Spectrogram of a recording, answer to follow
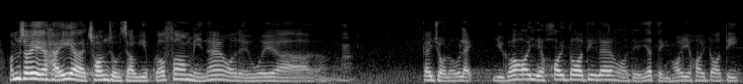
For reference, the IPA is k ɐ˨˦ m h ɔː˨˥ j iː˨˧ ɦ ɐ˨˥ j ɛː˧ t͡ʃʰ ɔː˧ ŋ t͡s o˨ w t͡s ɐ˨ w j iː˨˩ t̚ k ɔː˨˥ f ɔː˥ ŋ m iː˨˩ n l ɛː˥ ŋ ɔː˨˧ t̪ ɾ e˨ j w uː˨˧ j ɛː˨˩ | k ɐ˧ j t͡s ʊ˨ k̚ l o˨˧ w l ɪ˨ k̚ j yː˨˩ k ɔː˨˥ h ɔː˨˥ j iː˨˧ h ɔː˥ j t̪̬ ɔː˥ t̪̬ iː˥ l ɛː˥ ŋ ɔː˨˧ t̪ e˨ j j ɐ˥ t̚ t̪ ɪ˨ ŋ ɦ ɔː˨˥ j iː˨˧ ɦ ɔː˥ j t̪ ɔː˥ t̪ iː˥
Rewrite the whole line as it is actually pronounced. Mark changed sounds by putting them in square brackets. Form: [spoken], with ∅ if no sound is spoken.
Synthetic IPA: k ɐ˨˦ m [s] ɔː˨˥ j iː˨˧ ɦ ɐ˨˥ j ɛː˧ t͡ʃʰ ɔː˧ ŋ t͡s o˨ w t͡s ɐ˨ w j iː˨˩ [p̚] k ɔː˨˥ f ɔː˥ ŋ m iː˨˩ n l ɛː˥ ŋ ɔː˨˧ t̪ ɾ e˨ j w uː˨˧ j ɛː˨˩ | k ɐ˧ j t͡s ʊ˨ k̚ l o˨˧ w l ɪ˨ k̚ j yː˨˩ k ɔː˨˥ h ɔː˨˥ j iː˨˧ h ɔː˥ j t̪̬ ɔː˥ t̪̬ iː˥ l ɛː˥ ŋ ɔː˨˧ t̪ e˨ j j ɐ˥ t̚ t̪ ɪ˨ ŋ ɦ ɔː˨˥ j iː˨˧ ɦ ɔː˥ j t̪ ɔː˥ t̪ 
